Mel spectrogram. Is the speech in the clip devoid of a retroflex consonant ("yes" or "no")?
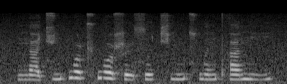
no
